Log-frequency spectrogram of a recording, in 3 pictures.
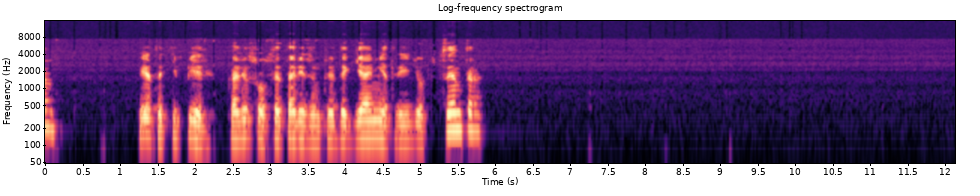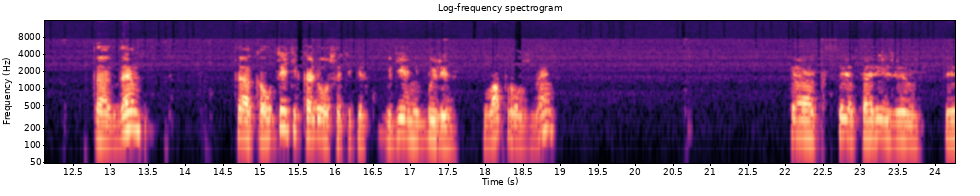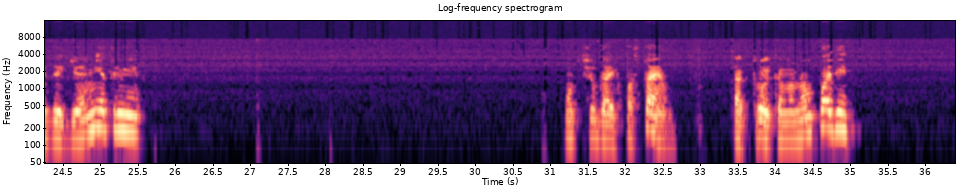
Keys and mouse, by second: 0.9 click, 2.3-3.8 drag, 5.0-7.5 drag, 9.4-12.5 drag, 13.9-14.3 shift+middle drag, 14.5-15.1 middle drag, 15.9 click, 17.5-20.9 middle drag, 22.8-24.9 drag, 25.8-27.3 drag, 28.2-31.0 drag, 33.5 KP_3.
